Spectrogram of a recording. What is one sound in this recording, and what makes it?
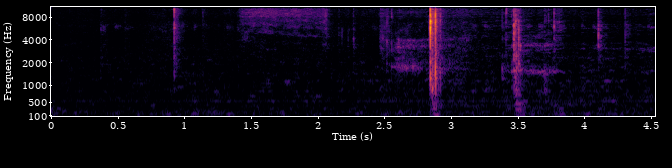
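A plastic pen tool taps and clicks lightly as it presses small beads into place.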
